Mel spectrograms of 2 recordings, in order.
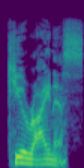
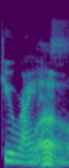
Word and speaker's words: Quirinus: Well, I looked up the pronunciation. It's uh it's Q Q uirinus Quirinus Quirinus Never would have guessed It's like a full of love and alliteration.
